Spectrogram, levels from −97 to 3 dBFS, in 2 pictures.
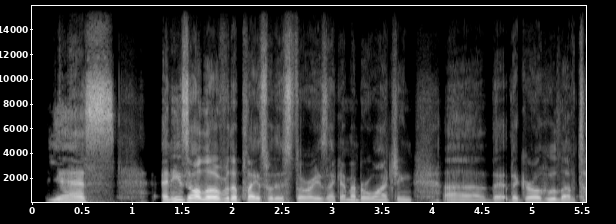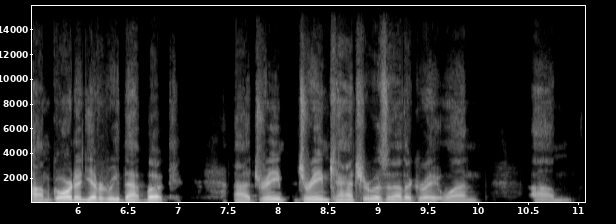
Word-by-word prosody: Yes, 140 +7 +1 0.5
and - - +1
he's 220 -2 +2
all 180 -11 +9
over 115 +3 +9
the - - +6
place 95 - +2
with 100 - -3
his 90 - -3
stories, 90 -1 -3
like, 100 -2 -8
I - - -3
remember 105 -1 -4
watching, 100 -1 -7 0.3
uh, 90 -1 -8
The - - -5
The - - -5
Girl 110 0 0
Who 110 +2 -3
Loved 95 -3 -5
Tom 90 -3 -4
Gordon, 115 +6 +3
you 110 - +2
ever 110 -1 0
read 105 +2 -3
that 110 +2 -1
book? 120 +1 +2 0.7
Uh, 95 -2 -5
Dream 120 +2 -3
Dreamcatcher 115 0 -2
was 110 -1 -2
another 105 -1 -4
great 105 +1 -6
one, 100 -1 -8 0.6
um 95 -1 -12
105 Hz, 190 wpm, -22 LUFS, 95-115 Hz, 0.7 s, all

